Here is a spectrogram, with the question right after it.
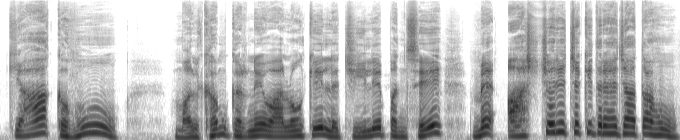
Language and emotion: Hindi, surprised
